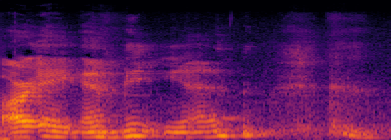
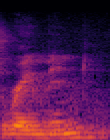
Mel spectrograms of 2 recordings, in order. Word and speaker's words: Raymond: Oh, Ramen. That says ramen though. Like, so like sometimes when somebody asks for my name, I really pronounce like the D at the end of my name. It's Raymond.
